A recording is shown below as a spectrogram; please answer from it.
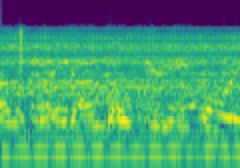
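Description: Several amateur radio stations calling at once through a transceiver's loudspeaker, their voices overlapping in a pile-up answering a QRZ call.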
